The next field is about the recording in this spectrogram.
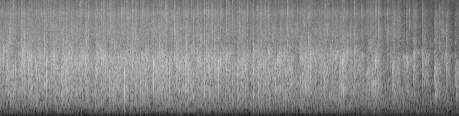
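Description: An audience claps at a religious gathering, sustained and loud, as a dense wash of many hands. It holds steady for about nine seconds and eases slightly at the end.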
